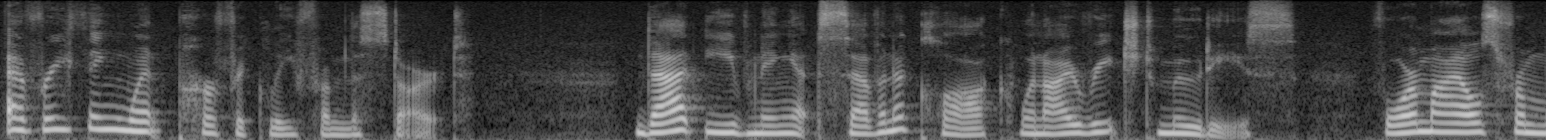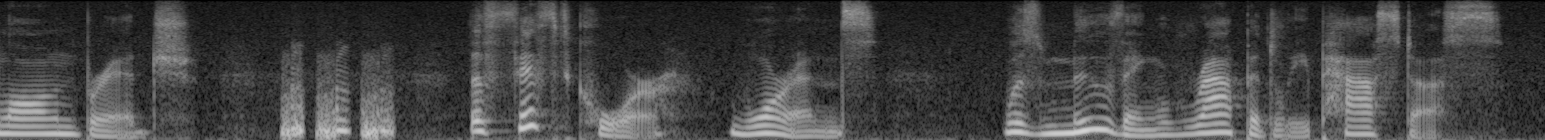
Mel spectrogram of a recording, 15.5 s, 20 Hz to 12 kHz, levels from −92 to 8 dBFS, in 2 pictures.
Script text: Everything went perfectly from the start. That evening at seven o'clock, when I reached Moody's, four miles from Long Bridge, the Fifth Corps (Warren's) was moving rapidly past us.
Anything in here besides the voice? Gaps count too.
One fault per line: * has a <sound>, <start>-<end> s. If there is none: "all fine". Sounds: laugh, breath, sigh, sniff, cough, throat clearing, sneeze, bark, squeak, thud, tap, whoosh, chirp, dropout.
* has a laugh, 9.1-9.7 s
